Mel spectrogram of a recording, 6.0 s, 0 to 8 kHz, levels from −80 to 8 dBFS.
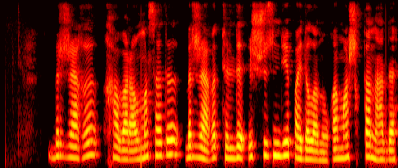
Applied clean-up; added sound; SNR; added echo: none; none; none; none.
